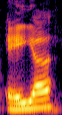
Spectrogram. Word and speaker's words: ella: Ella is pronounced Aya. It means she in Spanish.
